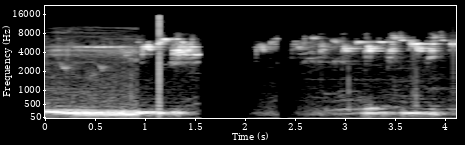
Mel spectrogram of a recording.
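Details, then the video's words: Fighting song of a sunbird, played to lure and train birds: a shrill, high, scratchy twitter in two bursts split by a short pause. A low droning hum sits under the first burst. "Suara: -*BuRunG*- [Pancingan] ( KOLIBRI TARUNG ) BUAT MASTER"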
